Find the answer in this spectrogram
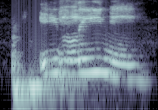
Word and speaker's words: Illini: it Illinois you know those Illinois the fighting Illini we used to have a chief my dad actually works at the University of Illinois but it's actually Eleni in in the Native American pronunciation the eyes are like he's kind of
